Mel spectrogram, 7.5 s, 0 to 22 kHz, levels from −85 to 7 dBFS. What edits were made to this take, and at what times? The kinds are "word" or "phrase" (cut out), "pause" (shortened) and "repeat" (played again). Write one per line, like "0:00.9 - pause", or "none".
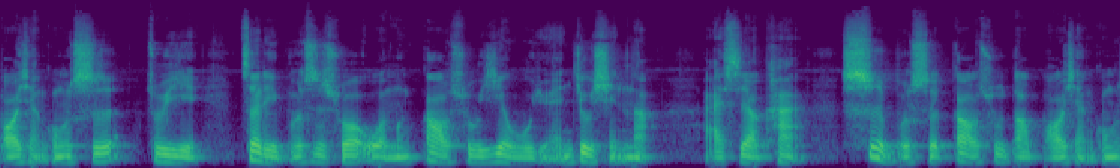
0:00.9 - pause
